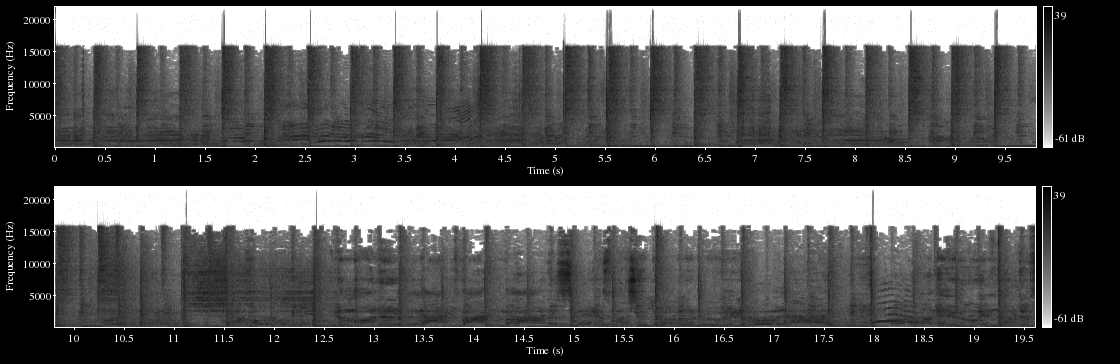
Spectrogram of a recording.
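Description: A ska band playing live: saxophone and a brass horn carry held melody lines over electric guitars, bass and a steady drum-kit beat.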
